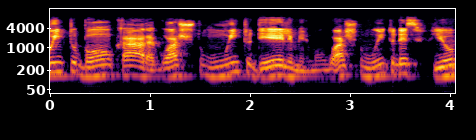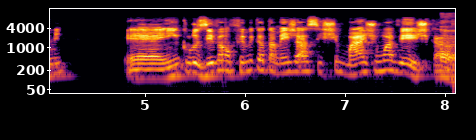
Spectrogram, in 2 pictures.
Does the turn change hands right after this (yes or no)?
yes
